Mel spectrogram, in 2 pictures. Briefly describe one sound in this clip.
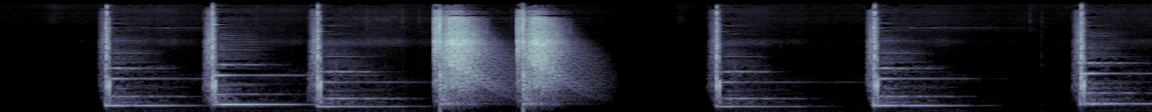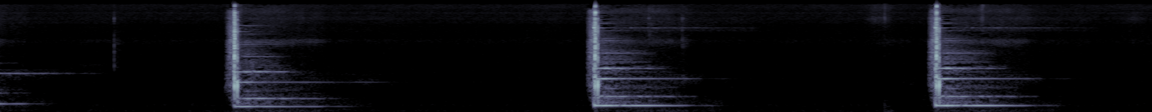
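Game chimes ring out as pieces merge.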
